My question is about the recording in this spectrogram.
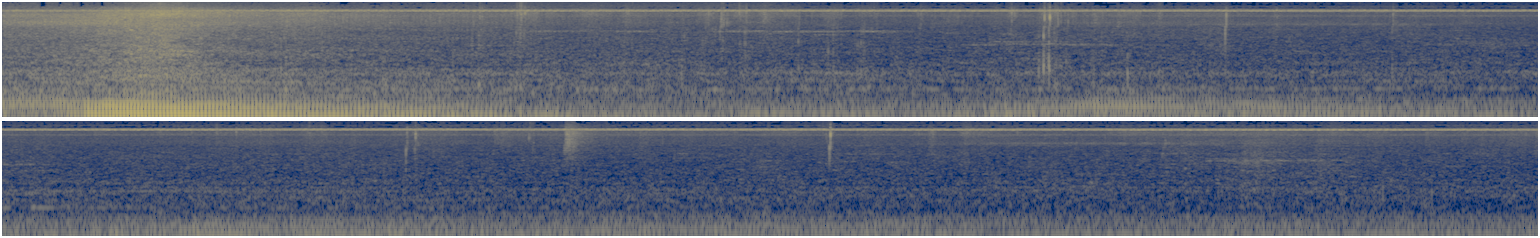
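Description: Outdoor ambience: a steady high-pitched insect drone, with a low rumble that swells in the first couple of seconds and fades away, and a few faint clicks.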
